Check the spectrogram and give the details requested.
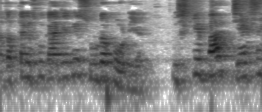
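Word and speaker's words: pseudopodia: तो ये जो होता है इसको हम लोग कहते हैं सूडोपोडिया। भाई स्पेलिंग मत देखना, वैसे स्पेलिंग अगर आप तो सही है ना।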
